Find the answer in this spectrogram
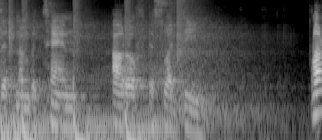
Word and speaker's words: Eswatini: Original is from Swaziland, was born in Swaziland or Eswatini, to say it correctly, Eswatini.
